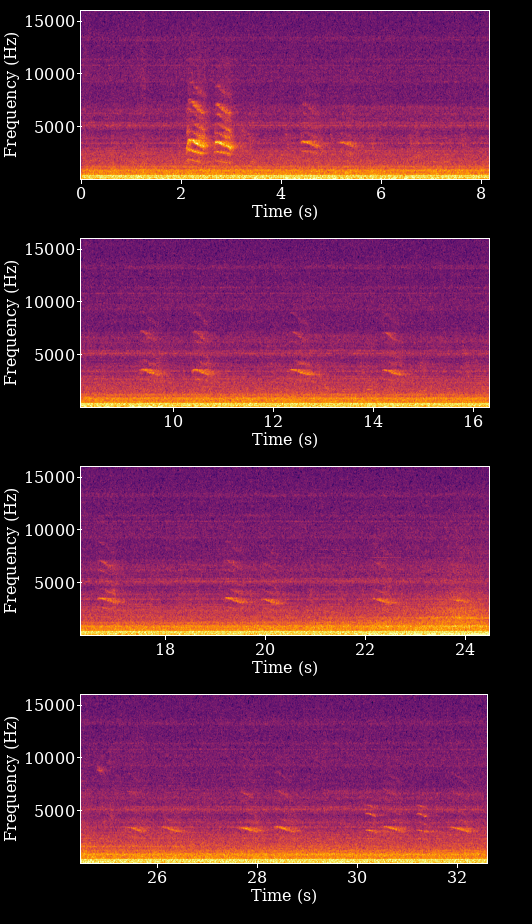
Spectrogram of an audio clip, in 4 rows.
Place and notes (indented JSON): {
  "title": "Woodbine Ave, East York, ON, Canada - Blue Jays and a/c.",
  "date": "2018-07-29 08:30:00",
  "description": "Early on a Sunday morning. Blue jay calls with an unfortunate amount of noise from a nearby air conditioning unit.",
  "latitude": "43.69",
  "longitude": "-79.31",
  "altitude": "132",
  "timezone": "America/Toronto"
}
